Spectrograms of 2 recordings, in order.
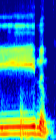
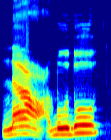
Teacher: عین کو آپ نے حلق کے درمیان والے حصے سے ادا کرنا ہے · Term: حروف حلقی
